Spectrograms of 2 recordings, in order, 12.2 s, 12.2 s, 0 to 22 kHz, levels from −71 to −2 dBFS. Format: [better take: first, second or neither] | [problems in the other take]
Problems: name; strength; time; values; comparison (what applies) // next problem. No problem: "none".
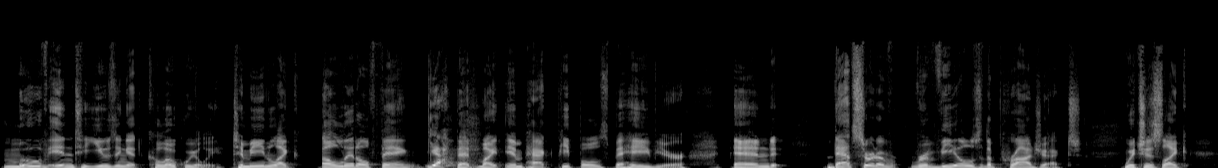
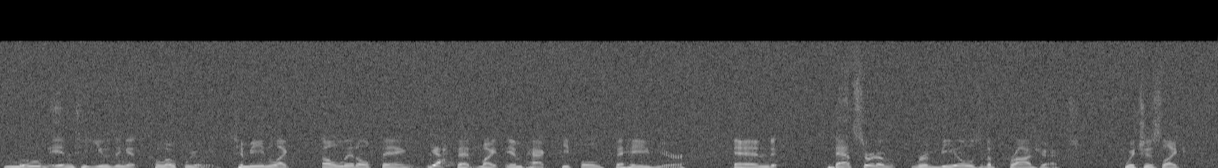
first | hiss; loud; throughout; 2 dB below the speech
